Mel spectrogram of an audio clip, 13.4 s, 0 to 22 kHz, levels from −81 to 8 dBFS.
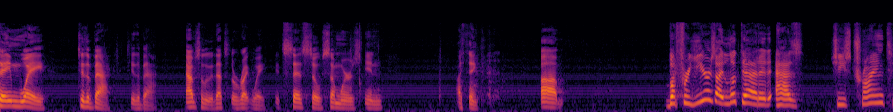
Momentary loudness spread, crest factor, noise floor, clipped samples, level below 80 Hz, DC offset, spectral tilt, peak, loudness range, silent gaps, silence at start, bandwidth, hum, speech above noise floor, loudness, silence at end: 17 LU; 24 dB; -59 dBFS; under 0.1%; -68 dBFS; under 0.1%; -4.5 dB/octave; -4 dBFS; 9 LU; none; 0 s; 10.5 kHz; none; 34 dB; -25 LUFS; 0 s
